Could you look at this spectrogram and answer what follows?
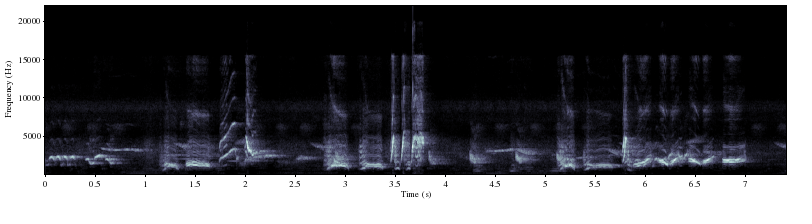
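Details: A previously silent magpie-robin sings after repeated luring with recorded song of its kind. Loud, varied phrases of sweet whistles, sharp up-and-down sweeps and short rasping notes come in quick bursts separated by brief pauses.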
